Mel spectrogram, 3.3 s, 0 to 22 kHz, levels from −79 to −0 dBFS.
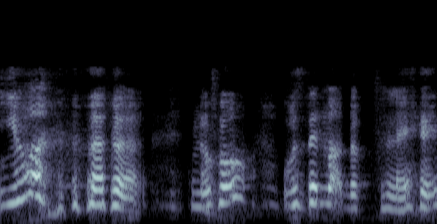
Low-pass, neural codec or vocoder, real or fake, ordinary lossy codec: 7.2 kHz; codec, 44.1 kHz, 2.6 kbps, DAC; fake; MP3, 48 kbps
